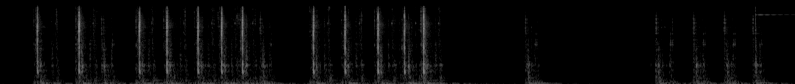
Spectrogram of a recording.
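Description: White-gloved fingertips press the round keys of a black 1940s Smith-Corona portable typewriter with a metal body and paper loaded. Bursts of sharp key clicks and typebar strikes come in quick runs with short pauses between them. A thin, steady high tone rings out at the very end.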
